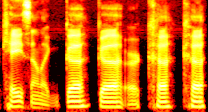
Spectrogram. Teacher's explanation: that's the back of your tongue going high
